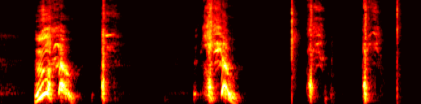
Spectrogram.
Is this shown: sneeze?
yes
